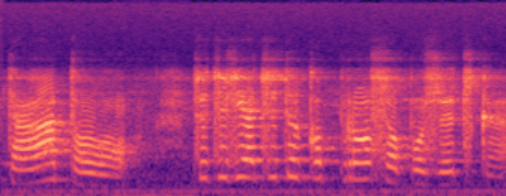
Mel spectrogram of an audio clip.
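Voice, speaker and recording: Woman acting high-pitched pushy daughter on phone. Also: animated, measured pace, soft background music. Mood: insistent. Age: young adult. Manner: insistent, cheeky. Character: Karolina, pushy, defiant young adult daughter. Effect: telephone filter. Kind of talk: audio drama dialogue. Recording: muffled phone line, echoey, faint noise.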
